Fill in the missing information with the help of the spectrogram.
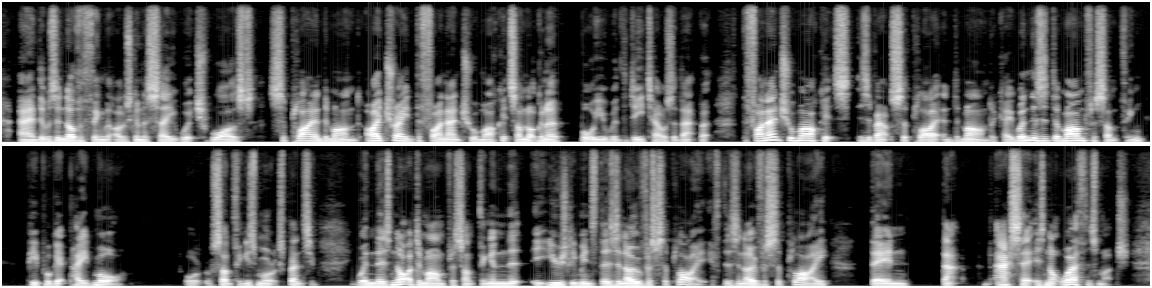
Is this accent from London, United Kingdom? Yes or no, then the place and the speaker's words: no; Windsor, South East England, United Kingdom; moved away; I'm from Windsor originally, where there's two barracks.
